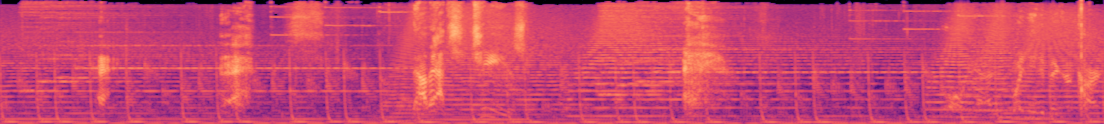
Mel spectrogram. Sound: grunting

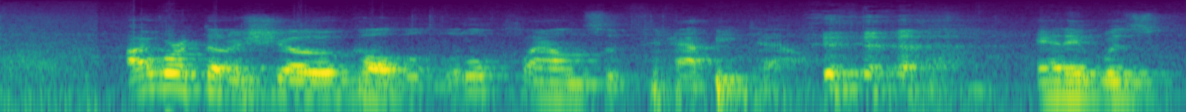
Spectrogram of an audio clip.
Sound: audience laughter

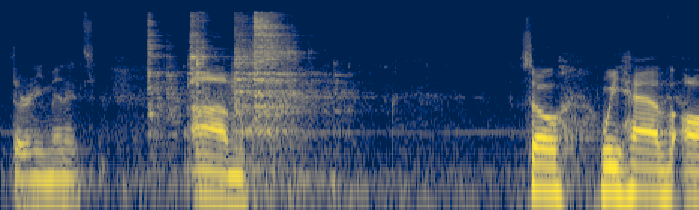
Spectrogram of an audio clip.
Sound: metal clanking

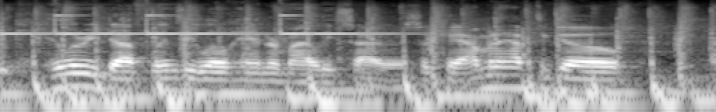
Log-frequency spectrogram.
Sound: twinkling bell

